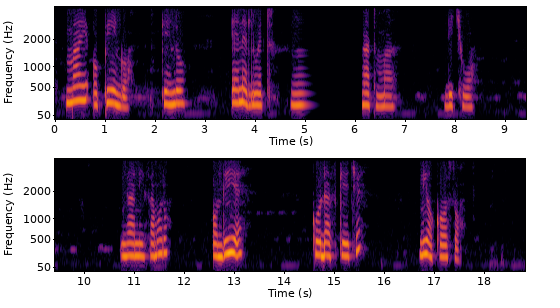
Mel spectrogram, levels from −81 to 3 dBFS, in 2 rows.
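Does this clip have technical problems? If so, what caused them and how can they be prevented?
Yes. There is a call audio freeze from 4.88 to 6.16 s. The sound stops moving forward. The last sound is drawn out, then goes silent for about 0.9 s. It is likely caused by packets held up on the network, leaving the jitter buffer empty. The receiver filled about 1.26 s this way. Nothing is lost. When the packets arrive, the sound resumes where it stopped. The whole call now runs about 1.26 s later. Preventing it means giving call traffic a steadier network path, with priority marking and less congestion on the link.

There is a jitter buffer speed-up from 11.40 to 14.83 s. The buffer is holding more sound than it aims for. To catch up, the receiver cuts out many tiny pieces, each a pitch period or a few long. The speech runs at about 137% speed and sounds hurried. The pitch stays the same. Roughly 1.5 s of audio is dropped over this stretch. 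A steadier network path prevents it too: with fewer delayed packets arriving together, the buffer does not swell and need not shed audio. Throughout, the call codec passes nothing above 4 kHz, which fits narrowband G.711.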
